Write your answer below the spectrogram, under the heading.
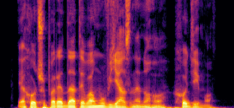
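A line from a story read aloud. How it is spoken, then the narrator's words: Calm. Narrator (Ukrainian): Олз спокійно сказав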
